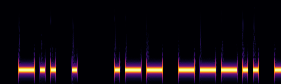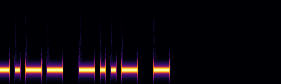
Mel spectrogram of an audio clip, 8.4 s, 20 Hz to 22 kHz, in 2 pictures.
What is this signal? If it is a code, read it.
Morse code, heard as a keyed tone, about 15 wpm, 700 Hz. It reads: DE W8YXT
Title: USA Callsign DE Callsign - 5 Characters - 15wpm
